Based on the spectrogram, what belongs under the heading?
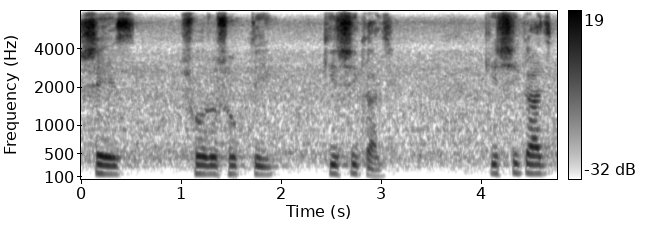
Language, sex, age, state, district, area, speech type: Bengali, male, 60+, West Bengal, Purba Bardhaman, rural, spontaneous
